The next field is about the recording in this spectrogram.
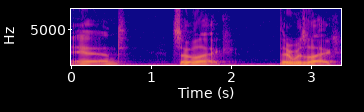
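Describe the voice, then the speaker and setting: A young man chatting casually as a podcast guest, rambling with lots of "like" and "dude" and letting his sentences trail off quietly. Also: deep voice, extremely slow. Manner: rambling, many "like" and "dude" fillers; relaxed, trails off quietly at ends of thoughts. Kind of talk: casual storytelling chat.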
